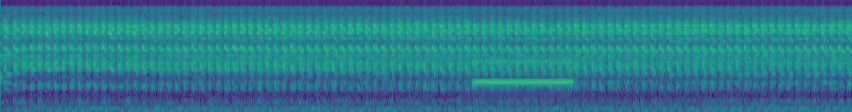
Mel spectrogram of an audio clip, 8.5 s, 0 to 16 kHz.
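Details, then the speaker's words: Ford F250 6.0 diesel crank no-start: even starter churn, about four beats a second, never fires; injection control pressure reached only about 200 with desired near 1300 at about 80% duty, so not enough oil pressure. "el porcentaje del controlador como un 80 por ciento lo que significa que esto no arranca porque no tiene suficiente presión de aceite"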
